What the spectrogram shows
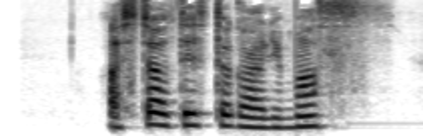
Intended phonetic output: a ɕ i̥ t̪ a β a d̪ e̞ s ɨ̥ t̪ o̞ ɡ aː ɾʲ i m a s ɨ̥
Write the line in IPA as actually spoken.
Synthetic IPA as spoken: a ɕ i̥ t̪ a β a t̪ e̞ s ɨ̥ t̪ o̞ ɡ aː ɾʲ i m a s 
